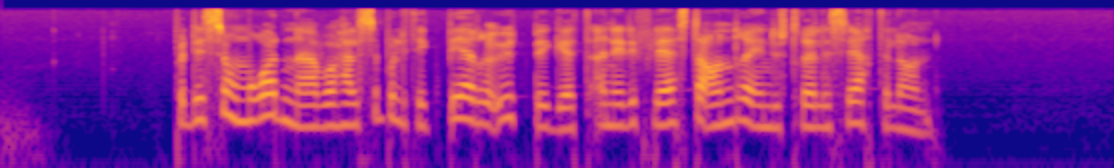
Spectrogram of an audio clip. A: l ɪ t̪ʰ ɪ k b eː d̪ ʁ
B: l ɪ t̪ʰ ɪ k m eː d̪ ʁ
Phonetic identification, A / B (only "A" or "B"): A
